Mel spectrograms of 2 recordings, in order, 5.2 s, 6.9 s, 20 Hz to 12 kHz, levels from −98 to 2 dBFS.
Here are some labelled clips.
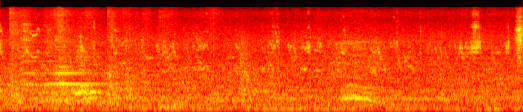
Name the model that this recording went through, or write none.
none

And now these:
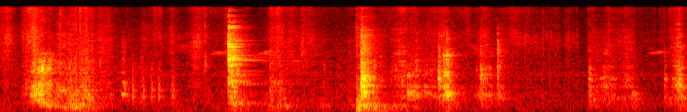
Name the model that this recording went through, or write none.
none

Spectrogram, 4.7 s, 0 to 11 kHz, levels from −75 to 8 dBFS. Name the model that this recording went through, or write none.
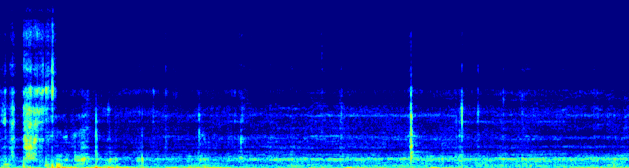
codec, SNAC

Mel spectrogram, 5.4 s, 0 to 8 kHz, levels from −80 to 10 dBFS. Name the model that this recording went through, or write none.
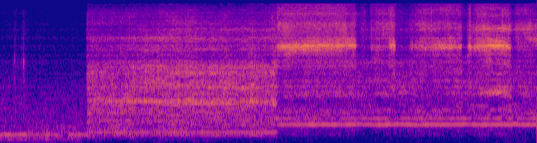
codec, SNAC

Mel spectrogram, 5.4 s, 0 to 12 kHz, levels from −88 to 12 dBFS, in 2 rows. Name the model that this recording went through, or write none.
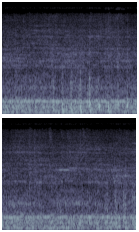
none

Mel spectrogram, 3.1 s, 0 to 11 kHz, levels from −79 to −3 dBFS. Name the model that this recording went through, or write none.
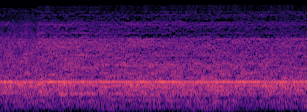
codec, SNAC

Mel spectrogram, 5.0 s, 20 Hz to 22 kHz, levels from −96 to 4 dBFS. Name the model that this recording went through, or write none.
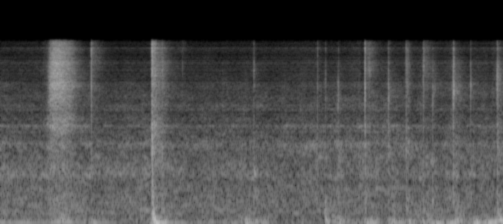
codec, SNAC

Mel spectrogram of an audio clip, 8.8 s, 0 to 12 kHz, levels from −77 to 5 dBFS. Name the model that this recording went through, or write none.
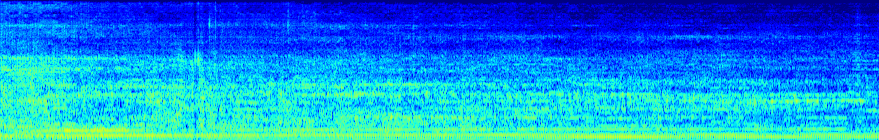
codec, SNAC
